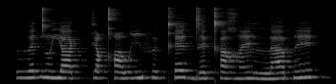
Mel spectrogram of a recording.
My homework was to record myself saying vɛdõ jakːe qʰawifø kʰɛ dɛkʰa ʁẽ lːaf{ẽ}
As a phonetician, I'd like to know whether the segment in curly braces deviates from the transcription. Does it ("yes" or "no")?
no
